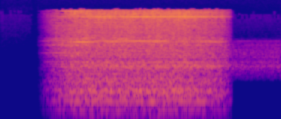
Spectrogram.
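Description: A loud, steady machinery roar with a deep rumble fades in, then abruptly collapses into a much quieter, thin hiss as the inverse of the noise is faded in on top and cancels it out.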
